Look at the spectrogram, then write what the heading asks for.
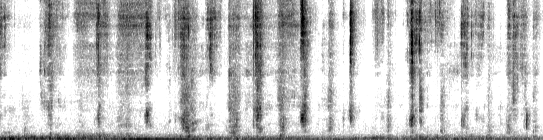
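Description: Close-up chewing of crispy fried chicken: a run of irregular small crunches and wet mouth clicks.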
